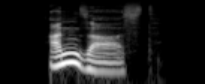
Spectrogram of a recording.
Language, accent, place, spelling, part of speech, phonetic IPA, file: German, Germany, Berlin, ansahst, verb, [ˈanˌzaːst], De-ansahst.ogg
- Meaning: second-person singular dependent preterite of ansehen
